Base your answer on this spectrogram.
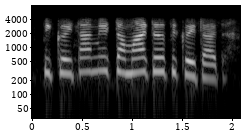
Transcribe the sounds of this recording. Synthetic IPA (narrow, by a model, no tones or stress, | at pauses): pikəjt̪amiʈəmaʈpikəjt̪at̪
